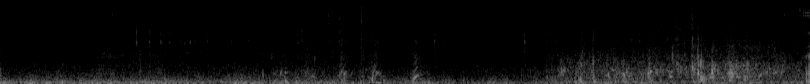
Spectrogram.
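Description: Outdoor ambience of a flowing river with low wind rumble on the microphone and water moving around the wading angler, with a few faint ticks.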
